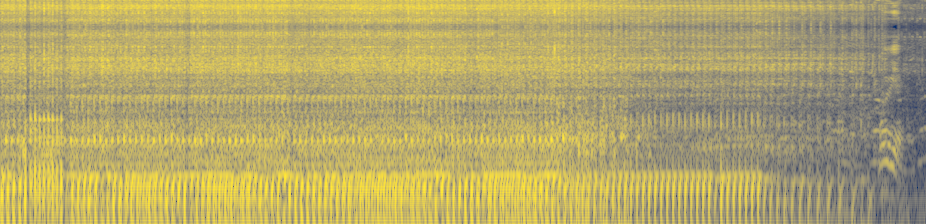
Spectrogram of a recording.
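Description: A go-kart engine buzzes loudly close by, then dies down.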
